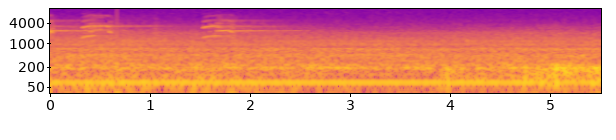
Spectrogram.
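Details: Eagle pair calling near their nest on Hornby Island: two brief bursts of high, thin, stuttering whistled notes about a second apart, then only steady low rumbling background noise.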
